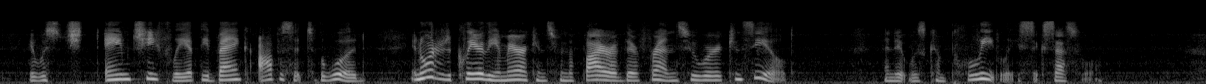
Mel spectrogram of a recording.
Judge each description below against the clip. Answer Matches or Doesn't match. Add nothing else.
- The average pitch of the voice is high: Matches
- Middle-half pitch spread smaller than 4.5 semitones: Doesn't match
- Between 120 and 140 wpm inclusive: Doesn't match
